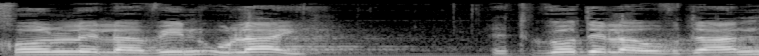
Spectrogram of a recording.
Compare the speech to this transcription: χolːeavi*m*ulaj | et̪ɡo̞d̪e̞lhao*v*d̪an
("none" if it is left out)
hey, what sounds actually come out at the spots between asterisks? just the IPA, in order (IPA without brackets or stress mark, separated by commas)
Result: n, v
